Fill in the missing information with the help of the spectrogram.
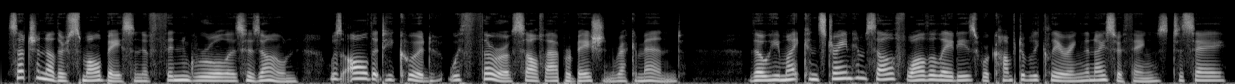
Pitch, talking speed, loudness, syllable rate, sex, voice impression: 190 Hz, 175 wpm, -18 LUFS, 4.9 syllables/s, female, feminine, adult-like, tensed, slightly powerful, clear, fluent, intellectual, calm, elegant, slightly strict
